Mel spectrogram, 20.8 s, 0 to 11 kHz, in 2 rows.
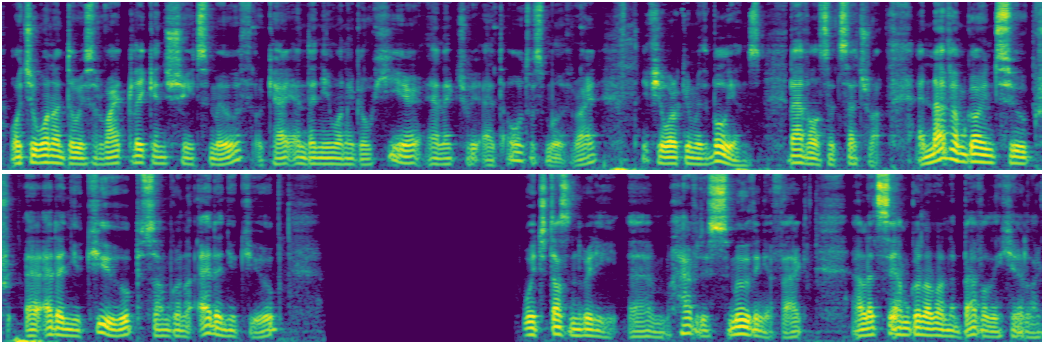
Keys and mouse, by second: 1.4-10.2 drag, 3.6 middle click, 3.6 right click, 4.8-5.7 middle drag, 4.8-5.7 right drag, 10.2 shift+a, 13.1 drag, 13.1 f, 13.3-20.8 drag, 14.2 g, 18.3 Tab, 18.9 middle click, 18.9 right click, 19.5 ctrl+b.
